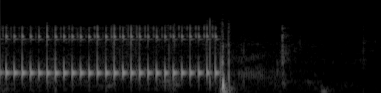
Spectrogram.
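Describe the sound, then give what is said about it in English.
A telephone number being dialed from a phone booth: a steady, rapidly pulsing buzz-like tone for about a second, cut off by a sharp click, then a few faint soft knocks. No voices. “As soon as she left me, I headed for a phone booth and dialed the first number she'd called.”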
